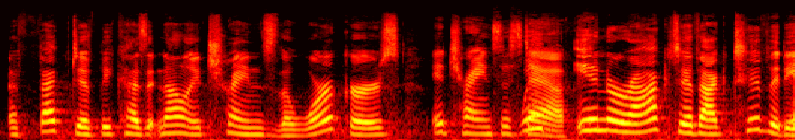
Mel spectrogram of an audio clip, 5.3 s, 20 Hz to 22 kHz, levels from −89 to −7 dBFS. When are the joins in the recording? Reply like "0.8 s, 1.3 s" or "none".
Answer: none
